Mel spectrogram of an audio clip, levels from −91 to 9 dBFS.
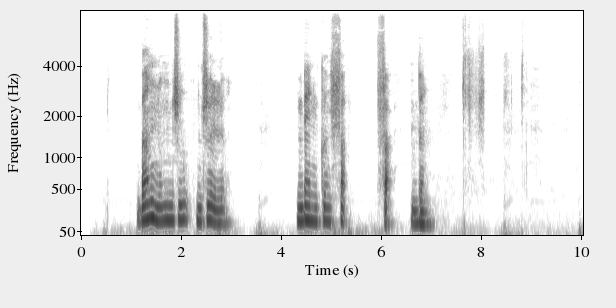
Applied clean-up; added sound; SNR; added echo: neural mask model DeepFilterNet 3.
